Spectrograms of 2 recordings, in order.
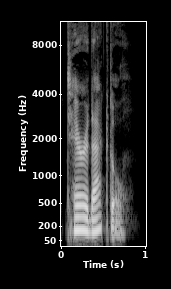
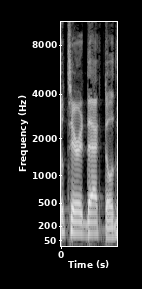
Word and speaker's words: pterodactyl: I'm going to be exotic here and go Daniel Pterodactyl. – Oh my, okay, Daniel Pterodactyl. This was a really good one. By the way. – Spelled with a P, but doesn't sound like it.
